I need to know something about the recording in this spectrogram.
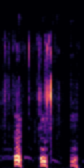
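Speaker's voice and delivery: high, loud laugh; burst of laughter. Real, not acted. Gardener laughs at the state of her plants, high loud laugh.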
